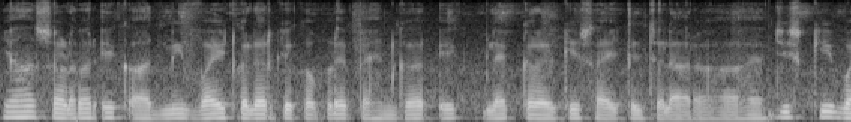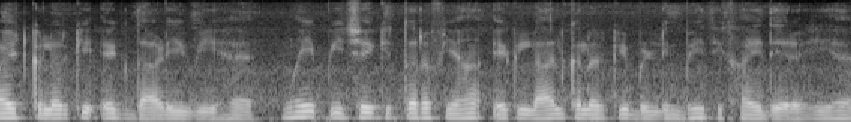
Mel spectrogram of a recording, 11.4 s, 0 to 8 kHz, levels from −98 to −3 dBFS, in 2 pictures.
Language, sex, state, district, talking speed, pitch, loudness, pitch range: Hindi, male, Maharashtra, Nagpur, 220 wpm, 105 Hz, -27 LUFS, 95-115 Hz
